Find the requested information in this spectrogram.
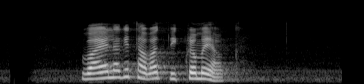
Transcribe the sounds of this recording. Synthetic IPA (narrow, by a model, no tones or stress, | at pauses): ʋɐjɐlɐɡet̪ɐʋɐt̪ʋikɾɐmɐjak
